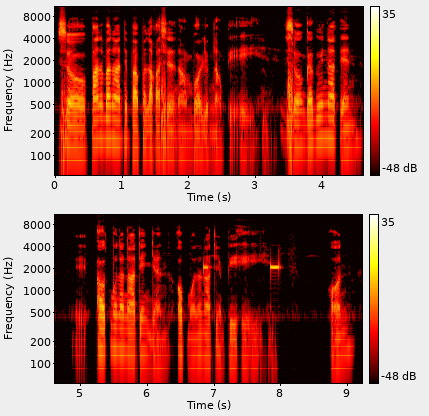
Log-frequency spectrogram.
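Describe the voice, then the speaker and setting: A man's voice: medium pitch, moderate pace, vocal fry, dry recording. A Filipino man hosting a casual step-by-step demonstration, explaining in an instructional way and repeating key steps. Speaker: tutorial host. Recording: muffled lo-fi audio with background noise.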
